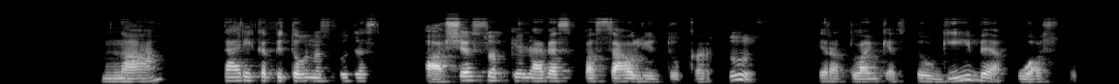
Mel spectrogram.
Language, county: Lithuanian, Marijampolė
